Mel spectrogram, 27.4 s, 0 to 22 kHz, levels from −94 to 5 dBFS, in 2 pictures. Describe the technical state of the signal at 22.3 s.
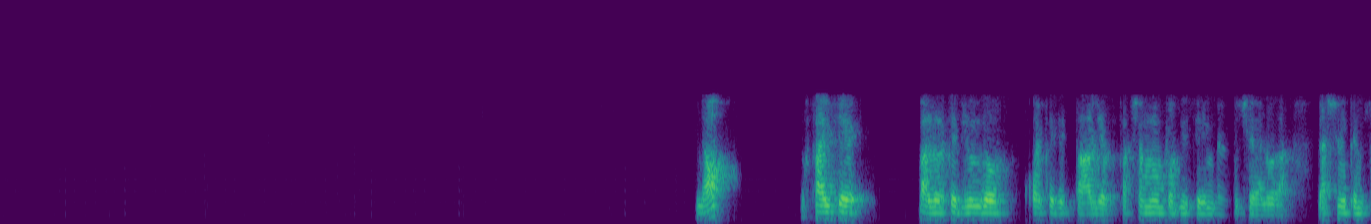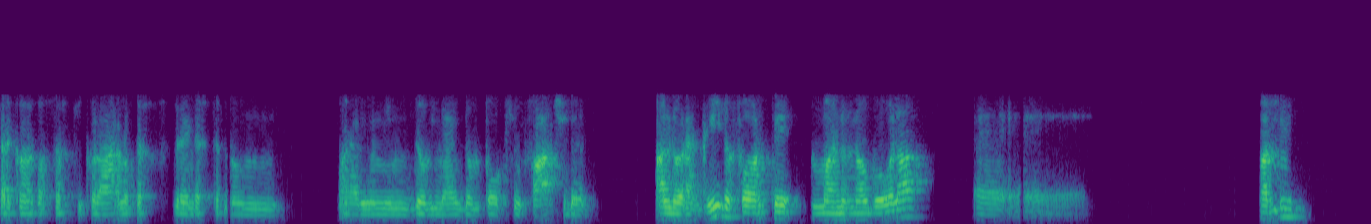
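Right at 22.3 s the sound is emerging from VoIP packet loss concealed by the speech codec, which runs from about 22.15 to 22.31 s. Roughly 40 ms of audio went missing, consistent with two 20 ms packets, and the decoder filled the gap by extending its last pitch and filter settings while lowering the gain, giving a buzzy tone or coloured noise that fades. On a spectrogram this shows as smeared, evenly spaced harmonics thinning out, and the waveform shows a shrinking, overly regular envelope that stays weak as real audio resumes.

Underneath sits the G.729 codec at 8 kbit/s, here the G.729A variant, with plainly audible rough, synthetic coloration. The spectrogram is confined to a band of roughly 250 Hz to 3.6 kHz, with nothing above it, and the harmonic detail within that band looks coarse and blurred.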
